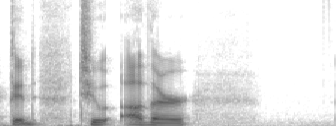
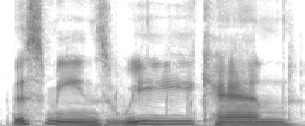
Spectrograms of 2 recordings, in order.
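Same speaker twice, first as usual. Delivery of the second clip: ordinary delivery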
